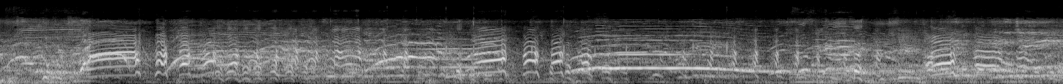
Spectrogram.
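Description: A woman laughs and shrieks loudly nearby.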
